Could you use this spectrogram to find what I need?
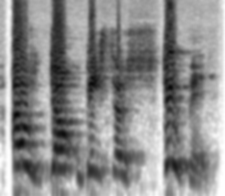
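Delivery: high, loud, slow scorn; exasperated girl. Acted. Lucy scolding Trumpkin, high, slow and exasperated. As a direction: drag it out, fed up. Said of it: "said Lucy".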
